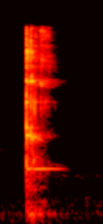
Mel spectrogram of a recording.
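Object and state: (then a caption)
Metal house key dropped into a container. A metal house key is dropped into a container of water during a sink-or-float test, giving a bright, high-pitched clink with a short ring, with two hits showing in quick succession. The key sinks quickly to the bottom because it has too much weight to float.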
